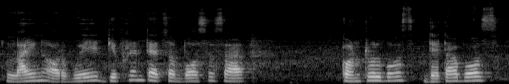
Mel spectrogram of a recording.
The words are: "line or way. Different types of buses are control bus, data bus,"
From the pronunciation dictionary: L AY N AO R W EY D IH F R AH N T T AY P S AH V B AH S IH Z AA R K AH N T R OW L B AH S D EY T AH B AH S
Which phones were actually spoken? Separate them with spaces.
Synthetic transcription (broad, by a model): L AY N AO R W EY D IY P R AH N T T AY P S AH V B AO S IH S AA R K AH N T R OW L B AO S D EY T AH B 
